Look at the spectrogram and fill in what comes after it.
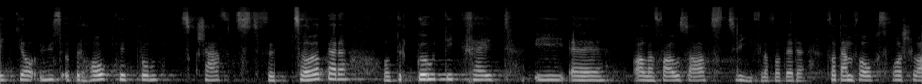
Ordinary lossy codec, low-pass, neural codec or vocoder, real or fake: Opus, 16 kbps; 14.4 kHz; vocoder, 44.1 kHz, 128 mel bands, Pupu-Vocoder; fake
